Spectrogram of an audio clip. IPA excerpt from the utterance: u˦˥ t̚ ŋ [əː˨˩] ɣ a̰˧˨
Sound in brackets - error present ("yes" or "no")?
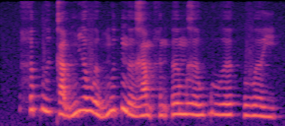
no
